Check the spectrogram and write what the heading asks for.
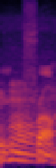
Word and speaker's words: Frum: So my feeling is, by the way, I had an exchange with David Frum. Did you correct me? Frum.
